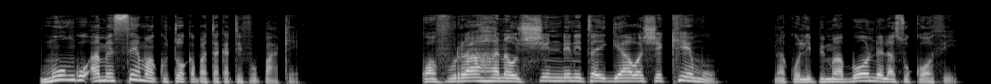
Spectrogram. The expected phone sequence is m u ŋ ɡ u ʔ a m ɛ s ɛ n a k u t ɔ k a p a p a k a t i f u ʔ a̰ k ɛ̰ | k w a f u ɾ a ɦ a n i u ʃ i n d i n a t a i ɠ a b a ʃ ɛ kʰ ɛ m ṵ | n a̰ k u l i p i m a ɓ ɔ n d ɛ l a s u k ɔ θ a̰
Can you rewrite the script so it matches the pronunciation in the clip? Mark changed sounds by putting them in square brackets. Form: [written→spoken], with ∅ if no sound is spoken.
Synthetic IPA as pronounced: m u ŋ ɡ u ʔ a m ɛ s ɛ [n→m] a k u t ɔ k a p a [p→t] a k a t i f u [ʔ→p] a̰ k ɛ̰ | k w a f u ɾ a ɦ a n [i→a] u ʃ i n d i n [a→i] t a i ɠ a [b→w] a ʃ ɛ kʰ ɛ m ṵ | n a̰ k u l i p i m a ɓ ɔ n d ɛ l a s u k ɔ θ [a̰→ḭ]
